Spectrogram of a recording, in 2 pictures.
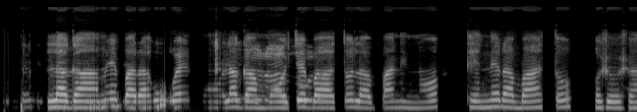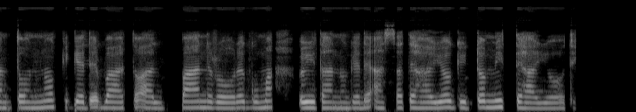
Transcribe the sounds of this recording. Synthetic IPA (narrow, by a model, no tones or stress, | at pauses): lɐɡaːmɛbɐɾɐhʊwɛmoːlɐɡɐmːoːd͡ʒːɛbaːt̪ːɔlɐbːanɪnoː | t̪ɛnːɛɾɐbaːt̪ːɔ | hɔʃoːʃɐnt̪ːɔnːɔkːɪɡɛd̪ɛbaːt̪ːɔɐlb̥aːnɪɾoːɾɛɡʊmɐ | ʔʊjɪt̪ɐnːɔɡɛd̪ɛʔɐsːɐt̪ɛɦɐjːoːɡɪd̪ːɔmɪt̪ːɛɦɐjːoːt̪ɪ̥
